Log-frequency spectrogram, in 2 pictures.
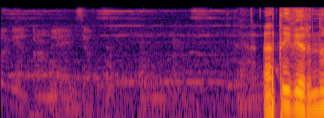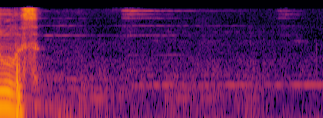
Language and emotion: Russian, positive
